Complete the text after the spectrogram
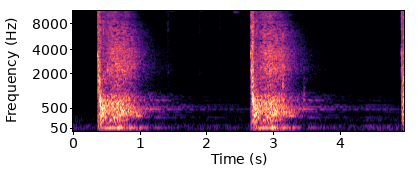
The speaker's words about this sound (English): Now those are single shots. If I wanted to fire this on full semi-automatic, all I do is keep firing.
